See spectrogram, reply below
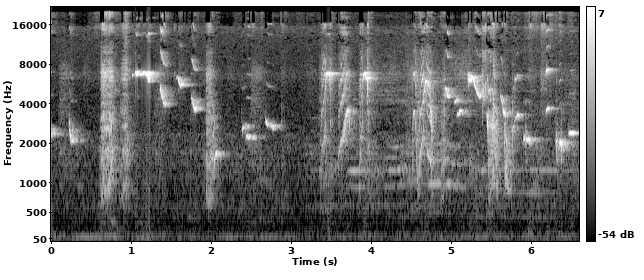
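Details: Greater green leafbird of the purwo mendem gadong style, singing a varied run of whistled and chattering notes, with sharp clicks, short rising and falling slurs, and high bright whistles in two bursts.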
